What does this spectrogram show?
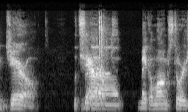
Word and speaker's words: Jarl: super Frost Josh and is Jarl is is that how you pronounce it dude actually Geral let's make a long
